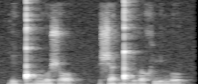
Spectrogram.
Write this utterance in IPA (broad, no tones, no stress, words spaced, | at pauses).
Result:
ɾiɡ͡ǃɔ ŋoʃɔ | ʃaɡ͡ǃuɪ̯lɔx nʲəŋo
